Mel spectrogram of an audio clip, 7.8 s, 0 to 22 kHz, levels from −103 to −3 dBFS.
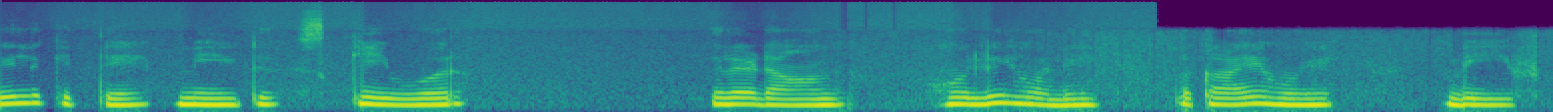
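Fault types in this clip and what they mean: Gain pumping: Throughout the clip loud and soft parts are pulled closer in level, with a level swing of around 10 dB, leaving the sound squashed together. The likely cause is microphone gain set far too high, with a fast limiter or compressor clamping down on every peak.
Short stall from a late packet: Between 4.19 and 4.25 s one sound is held about 40 ms too long before the audio resumes where it left off. A packet arrived late, the jitter buffer ran dry, and the receiver stretched the last sound to wait, losing nothing.
Short concealed packet loss: Just after the stall, at 4.31 and 4.45 s, come two brief smears, each about 20 ms long, where the real audio is replaced. Those packets never reached the decoder in time, so the receiver extended the preceding sound to fill each gap, then blended back.
Call bitrate drop: From 4.97 s to the end the speech turns rough, watery or muffled, with the top end cut from 20 kHz to about 8 kHz. 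The bandwidth estimate fell and the encoder went from 32 to 11 kbps, staying at the lowest rate for about 2.3 s.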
